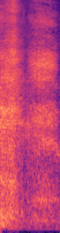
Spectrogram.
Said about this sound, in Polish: To był dźwięk wsiadania na fotelu, jakby co.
